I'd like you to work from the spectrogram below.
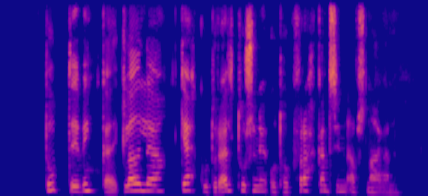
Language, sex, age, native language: Icelandic, female, 30-39, Icelandic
